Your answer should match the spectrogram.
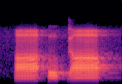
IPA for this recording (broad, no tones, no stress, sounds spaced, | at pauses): ɑ ʔ o ɡ ɑ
